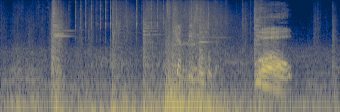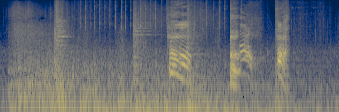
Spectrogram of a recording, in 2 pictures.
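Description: Swords clash with sharp metallic strikes.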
